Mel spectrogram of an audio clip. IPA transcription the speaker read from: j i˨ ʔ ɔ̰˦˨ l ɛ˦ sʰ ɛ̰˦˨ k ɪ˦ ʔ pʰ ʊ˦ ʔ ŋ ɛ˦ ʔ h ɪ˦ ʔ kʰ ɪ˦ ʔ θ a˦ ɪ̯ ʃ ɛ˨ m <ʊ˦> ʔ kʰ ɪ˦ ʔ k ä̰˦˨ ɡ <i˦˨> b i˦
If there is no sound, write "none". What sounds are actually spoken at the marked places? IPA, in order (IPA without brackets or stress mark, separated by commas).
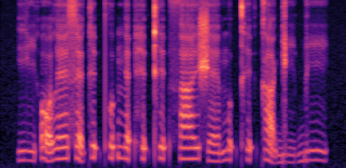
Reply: ʊ˦, i˨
